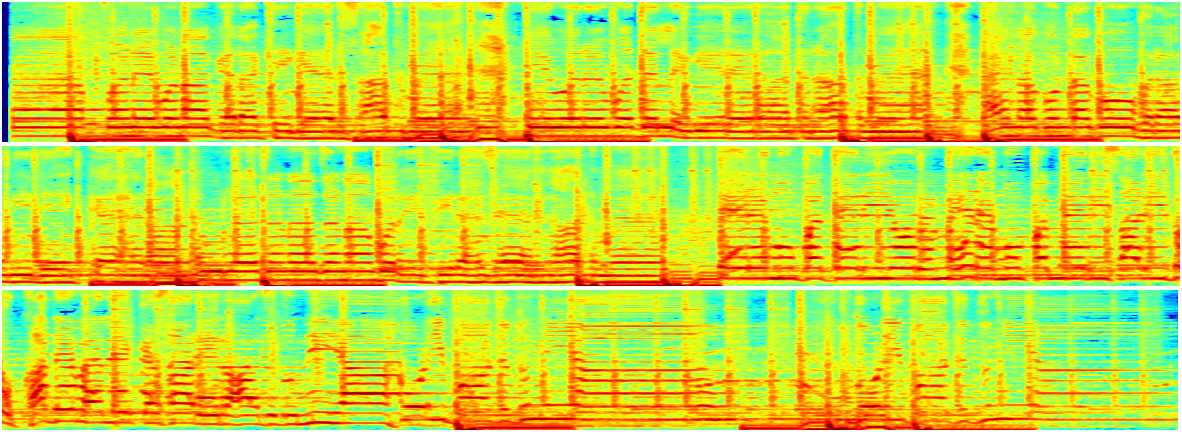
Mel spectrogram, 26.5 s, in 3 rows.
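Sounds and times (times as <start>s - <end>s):
Haryanvi ringtone music: 0.1s - 26.4s.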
